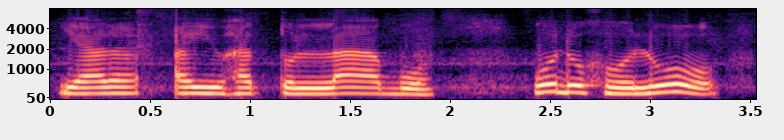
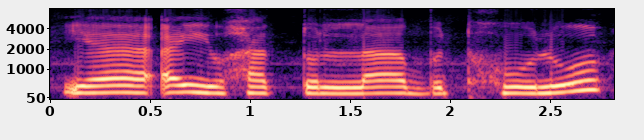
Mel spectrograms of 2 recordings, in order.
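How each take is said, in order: First: A break comes before a fresh 'u' vowel. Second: The words run together with no break. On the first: "Kalau dia dipenggal" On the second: "itu ketika dia disambung"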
